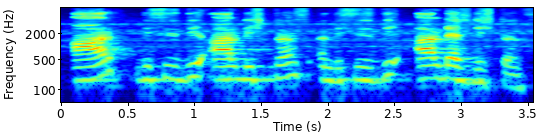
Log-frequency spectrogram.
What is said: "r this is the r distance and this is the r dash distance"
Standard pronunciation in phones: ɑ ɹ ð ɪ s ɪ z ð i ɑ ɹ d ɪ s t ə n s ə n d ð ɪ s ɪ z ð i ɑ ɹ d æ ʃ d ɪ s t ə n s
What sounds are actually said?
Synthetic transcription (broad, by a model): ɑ ɹ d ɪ s ɪ z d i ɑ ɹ d ɪ s t ə n s ə n d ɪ s ɪ z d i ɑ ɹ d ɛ s d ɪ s t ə n s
